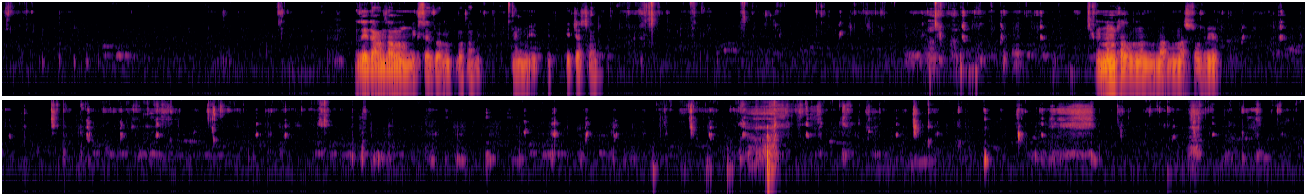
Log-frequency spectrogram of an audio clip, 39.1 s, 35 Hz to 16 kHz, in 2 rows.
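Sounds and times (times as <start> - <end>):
person chewing: 4.1 - 4.3, 9.0 - 16.4, 18.2 - 39.0.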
